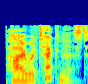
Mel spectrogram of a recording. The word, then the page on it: pyrotechnist: British English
